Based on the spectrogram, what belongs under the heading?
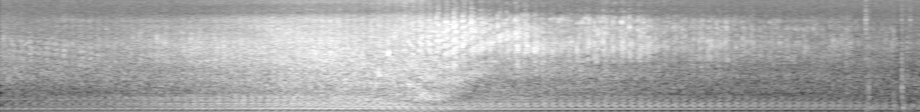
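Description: Vintage open roadster driving past: its engine grows louder, is loudest as it goes by about four seconds in, then fades away as it recedes.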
